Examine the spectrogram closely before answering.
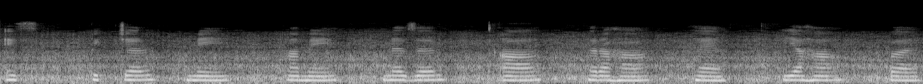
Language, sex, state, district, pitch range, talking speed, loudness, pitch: Hindi, female, Chandigarh, Chandigarh, 190-205 Hz, 70 wpm, -14 LUFS, 200 Hz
